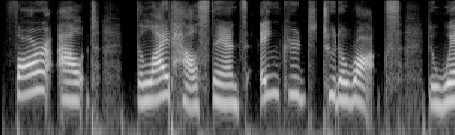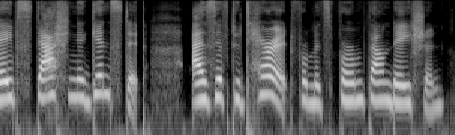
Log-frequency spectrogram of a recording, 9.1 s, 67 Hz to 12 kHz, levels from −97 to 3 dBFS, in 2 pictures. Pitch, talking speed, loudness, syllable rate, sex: 260 Hz, 150 wpm, -20 LUFS, 4.3 syllables/s, female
